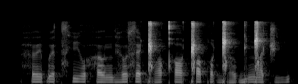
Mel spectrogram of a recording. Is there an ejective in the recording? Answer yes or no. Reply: no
